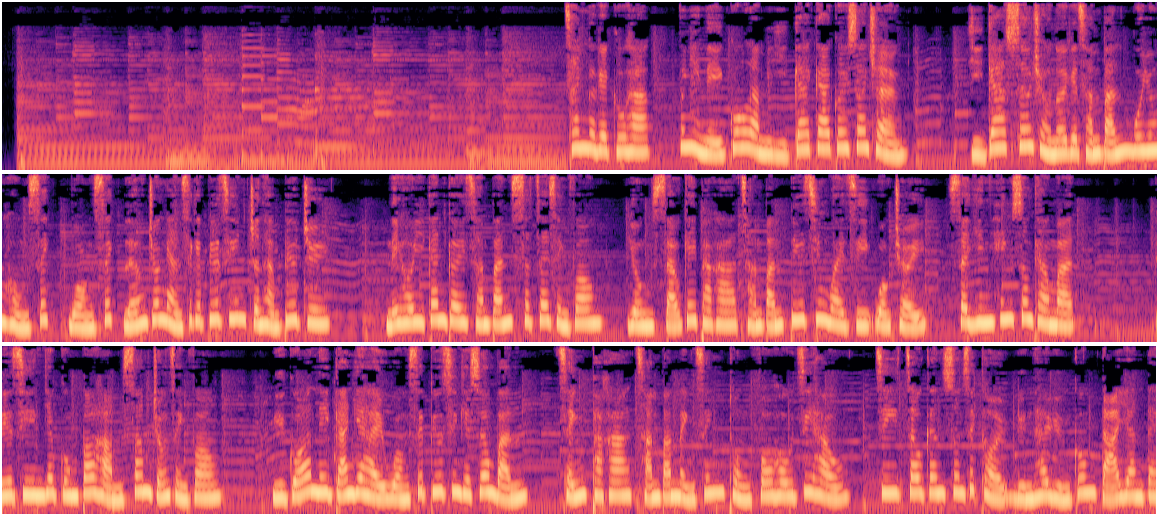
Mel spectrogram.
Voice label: 女声广播温婉 家居广播粤语; 宜家

